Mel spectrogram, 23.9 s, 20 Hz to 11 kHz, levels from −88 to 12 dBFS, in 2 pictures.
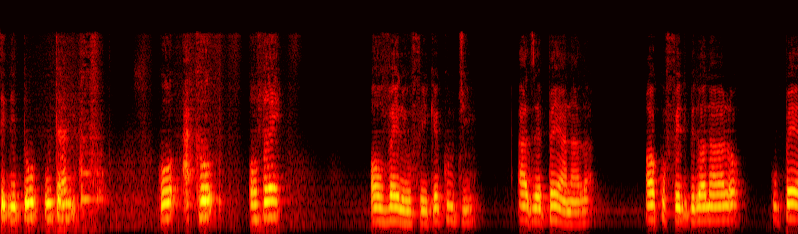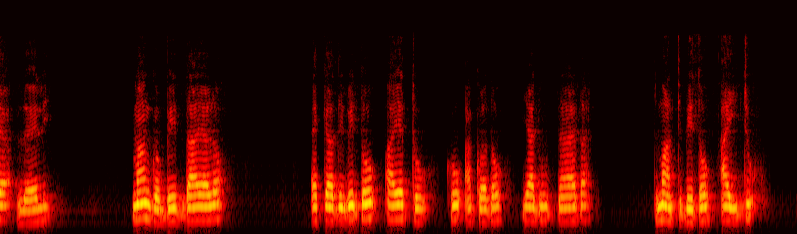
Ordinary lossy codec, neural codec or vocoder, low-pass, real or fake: MP3, 64 kbps; codec, 16 kHz, 0.4 kbps, LongCat-Audio-Codec; 7.2 kHz; fake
